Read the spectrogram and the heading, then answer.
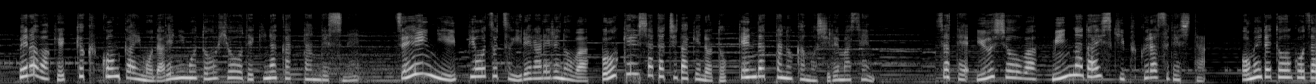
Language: Japanese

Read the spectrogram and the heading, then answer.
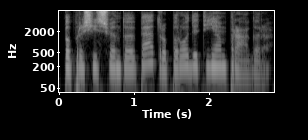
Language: Lithuanian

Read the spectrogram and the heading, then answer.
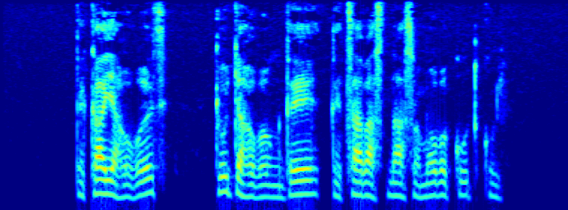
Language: Copainalá Zoque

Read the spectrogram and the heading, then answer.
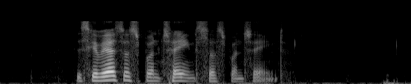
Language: Danish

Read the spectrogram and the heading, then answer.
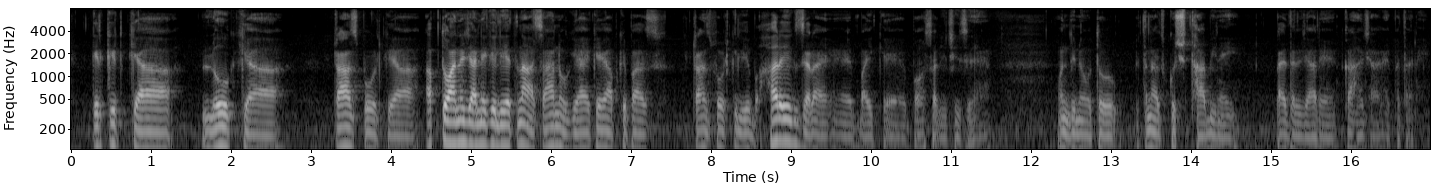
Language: Urdu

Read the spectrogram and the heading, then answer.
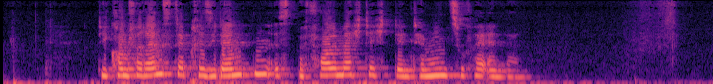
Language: German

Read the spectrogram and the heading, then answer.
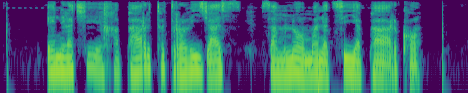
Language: Esperanto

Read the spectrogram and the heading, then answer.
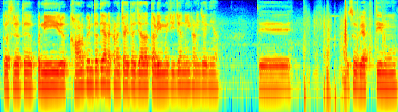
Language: Punjabi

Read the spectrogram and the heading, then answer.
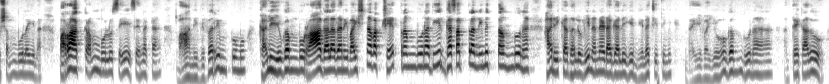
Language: Telugu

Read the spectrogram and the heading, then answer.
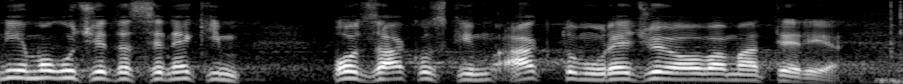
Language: Serbian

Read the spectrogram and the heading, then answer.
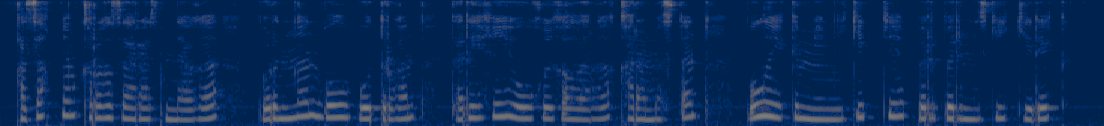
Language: Kazakh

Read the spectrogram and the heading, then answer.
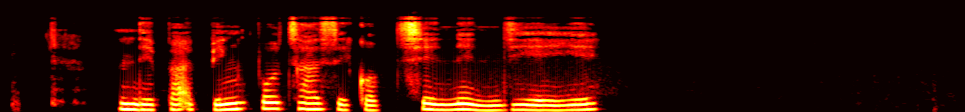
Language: Ngiemboon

